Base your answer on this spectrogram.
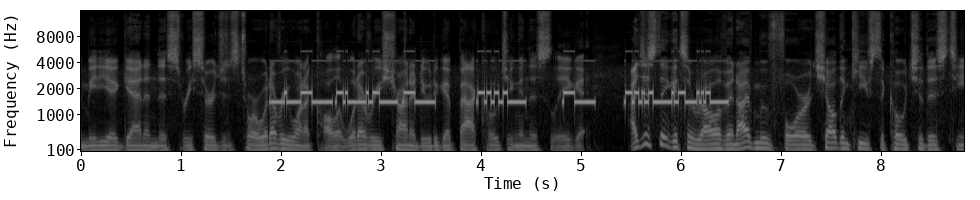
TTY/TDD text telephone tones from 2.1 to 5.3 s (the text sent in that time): THAT IT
